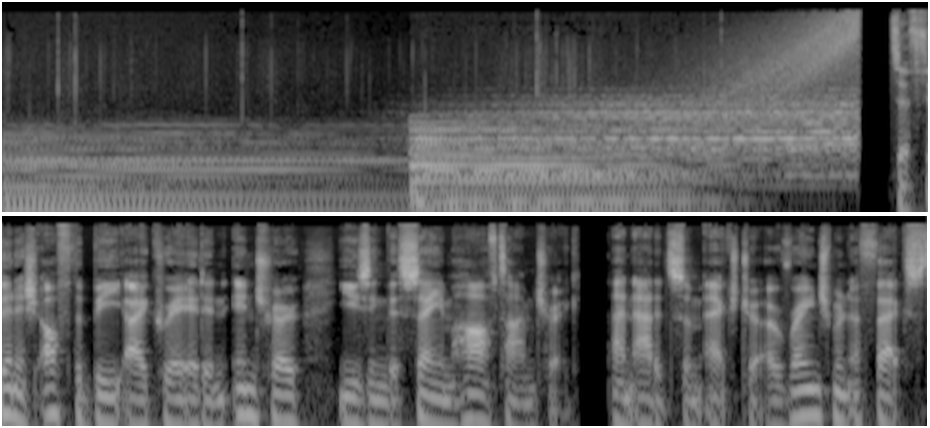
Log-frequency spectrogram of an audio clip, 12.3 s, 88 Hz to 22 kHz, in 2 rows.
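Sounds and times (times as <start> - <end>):
hissing white-noise sweep climbing in pitch: 0.0 - 5.7
sustained piano chord: 0.0 - 5.7
speech: 6.0 - 12.3.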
